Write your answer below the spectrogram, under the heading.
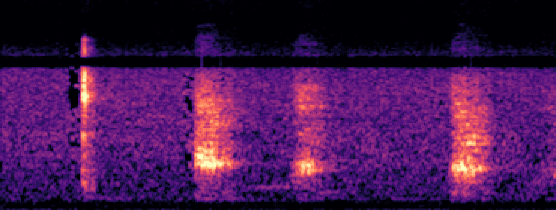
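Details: Siberian Husky crying at its happy reunion with its owner after being left home alone for a week; a faint click, then three short yelping cries roughly a second apart, each a brief rough burst, with a quiet background.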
